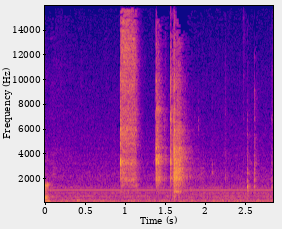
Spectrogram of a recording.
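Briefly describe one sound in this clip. A can snaps open with a hiss.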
